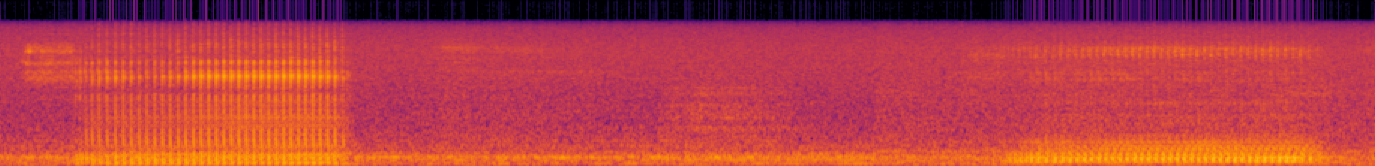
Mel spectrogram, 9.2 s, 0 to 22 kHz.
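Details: Snoring recorded at various times over the past year: loud rattling snores on breathing in, about 2 seconds each, with quieter breathing between; ordinary snoring.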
